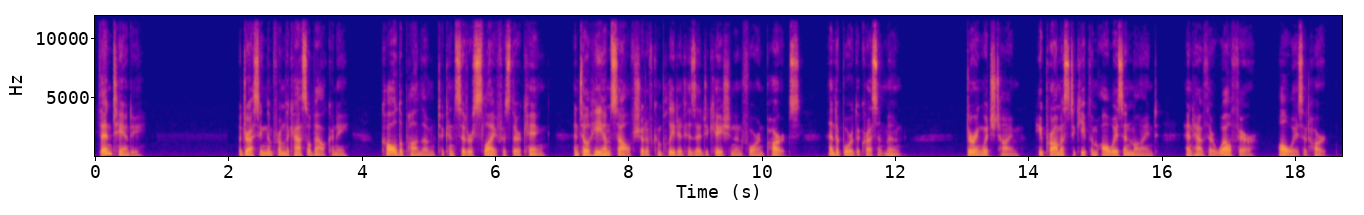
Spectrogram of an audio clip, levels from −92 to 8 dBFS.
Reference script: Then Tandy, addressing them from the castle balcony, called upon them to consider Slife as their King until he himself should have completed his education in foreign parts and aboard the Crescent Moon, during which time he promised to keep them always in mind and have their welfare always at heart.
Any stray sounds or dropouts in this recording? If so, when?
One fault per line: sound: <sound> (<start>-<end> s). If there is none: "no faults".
no faults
